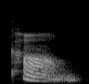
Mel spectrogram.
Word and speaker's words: calm: And now a couple of words with a silent L. This one is: calm. Calm.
